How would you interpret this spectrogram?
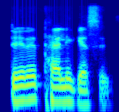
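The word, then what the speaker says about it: terephthalic: PH silent होता है, टेरेथैलिक एसिड, टेरेथैलिक एसिड।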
